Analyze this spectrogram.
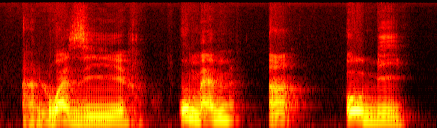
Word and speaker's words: hobby: Tu vois, on peut dire un passe-temps, un loisir ou même un hobby. Le mot anglais, mais avec la prononciation française.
